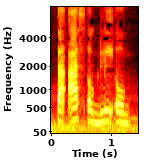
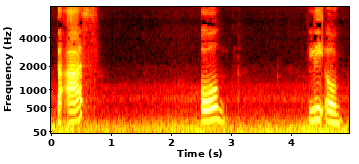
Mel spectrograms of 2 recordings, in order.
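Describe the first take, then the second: First: Said in the usual way. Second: Taas, og, liog spoken separately with pauses; word by word. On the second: Shown as a demonstration. Teacher slowing down the phrase for learners, word by word. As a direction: split it into single words. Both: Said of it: "Sample phrases".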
